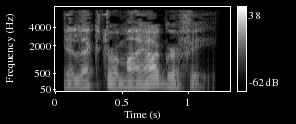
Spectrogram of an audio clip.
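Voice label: "electromyography", British English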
